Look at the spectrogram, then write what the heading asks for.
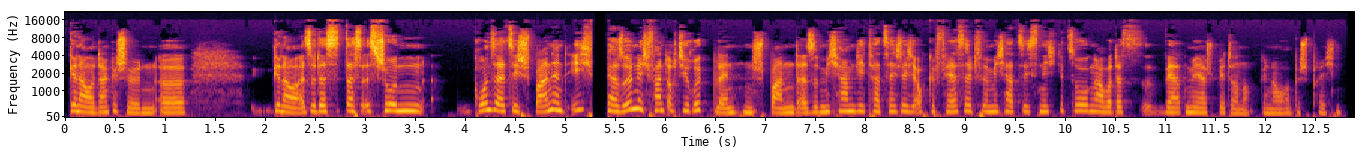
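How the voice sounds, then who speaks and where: A woman's voice: medium pitch, brisk, a little mellow, no room sound. Woman in casual talk, very dry sound. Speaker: podcast panelist reviewing audio dramas. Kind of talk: casual panel discussion.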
